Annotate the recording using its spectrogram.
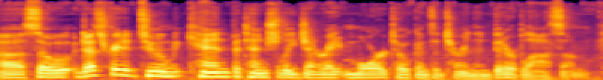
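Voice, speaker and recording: A man at a moderate pace, medium-pitched, with a slight Midwestern US accent. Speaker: gaming YouTuber. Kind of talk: tutorial. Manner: casual with frequent fillers.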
